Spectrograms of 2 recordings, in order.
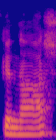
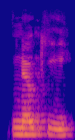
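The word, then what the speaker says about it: gnocchi: the creamy wild rice ganache soup I think I said that wrong no no I always say it wrong I always say ganach but Noki yeah said I was like it's not ganach I'm like it's N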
